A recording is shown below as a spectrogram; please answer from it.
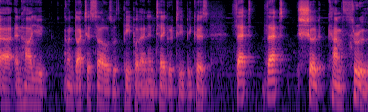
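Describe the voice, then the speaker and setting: This man speaks with vocal fry. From South Africa (Durban). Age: 60s. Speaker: business executive. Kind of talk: podcast interview. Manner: halting, many fillers and repetitions.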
